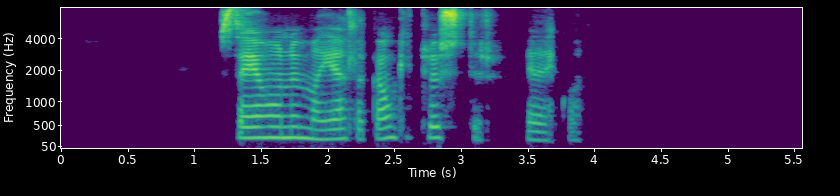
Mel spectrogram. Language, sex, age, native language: Icelandic, female, 40-49, Icelandic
